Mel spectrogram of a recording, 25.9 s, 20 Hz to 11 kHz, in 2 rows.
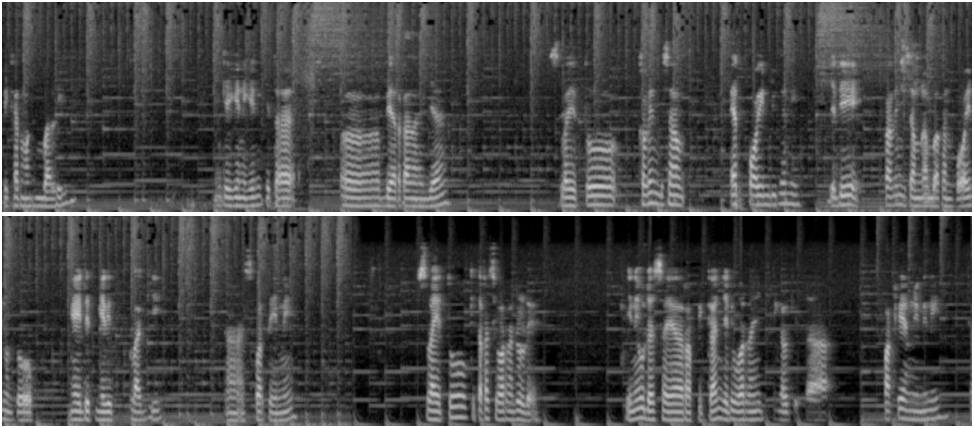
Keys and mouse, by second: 0.0 ctrl+z, 1.0 click, 1.7 click, 5.6 right click, 6.5 click, 7.6 ctrl+z, 9.6 click, 11.6 right click, 13.1 click, 14.0 click, 15.4 click, 16.9 click, 19.7 click, 20.4 click, 21.6 click, 22.9 click, 24.6 click.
